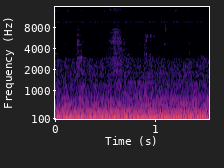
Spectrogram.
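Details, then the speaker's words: 2014 Dodge Charger Pursuit HEMI V8 AWD, idling at 14 degrees outside, heard inside the car, exhaust cutouts closed: deep, steady, even low rumble, no miss or tick; normal idle. "As you can see, it is 14 degrees outside. And this is what it sounds like at idle inside the car."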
